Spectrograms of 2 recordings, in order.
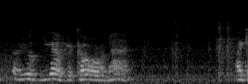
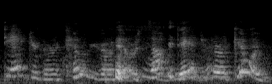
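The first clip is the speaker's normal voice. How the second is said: mock frantic pleading; 7 semitones higher than usual. Children pleading during retold beating.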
